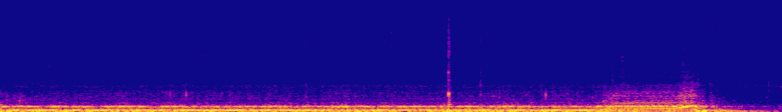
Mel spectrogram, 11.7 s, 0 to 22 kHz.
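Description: Ford 310 small-block V8 with a Lunati cam and Quick Fuel carburettor idling steadily in a 1968 Mustang, heard from the driver's seat. About ten and a half seconds in it swells briefly, then stalls and dies away.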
